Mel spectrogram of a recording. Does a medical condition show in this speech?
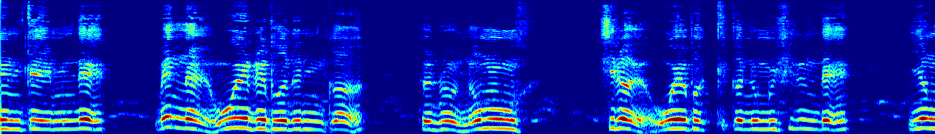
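Yes: brain lesion disability.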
